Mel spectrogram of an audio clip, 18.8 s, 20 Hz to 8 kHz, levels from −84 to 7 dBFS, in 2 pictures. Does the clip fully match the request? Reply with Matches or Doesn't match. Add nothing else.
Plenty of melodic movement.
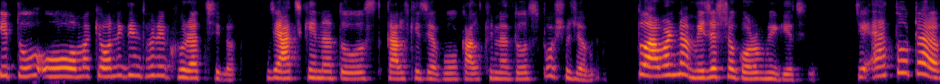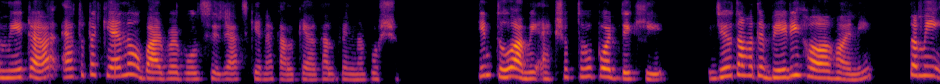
Matches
